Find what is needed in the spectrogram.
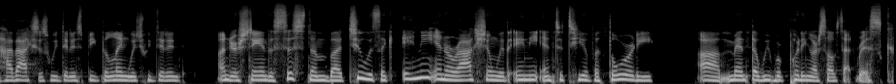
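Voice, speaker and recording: A woman talks at a fairly quick pace in a Spanish accent. The sound is dry and close with no echo. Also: very clean recording, silent background. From Guatemala, raised in Atlanta, Georgia. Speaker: medical student and nonprofit founder. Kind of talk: interview.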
